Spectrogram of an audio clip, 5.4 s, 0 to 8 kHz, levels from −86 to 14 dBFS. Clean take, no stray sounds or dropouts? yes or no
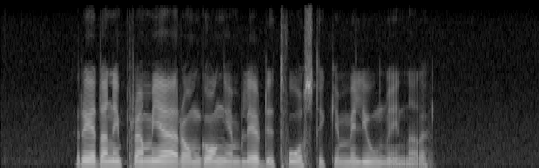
yes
